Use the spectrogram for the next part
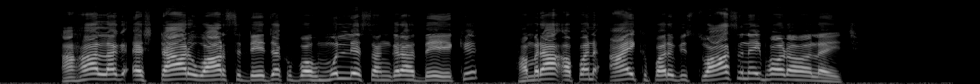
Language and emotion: Maithili, surprised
